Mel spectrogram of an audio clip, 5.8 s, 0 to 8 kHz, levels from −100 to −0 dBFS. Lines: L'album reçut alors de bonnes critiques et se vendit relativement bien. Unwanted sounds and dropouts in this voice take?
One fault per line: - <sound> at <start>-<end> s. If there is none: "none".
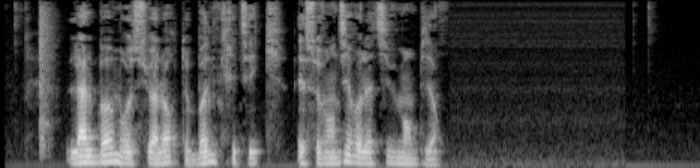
none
